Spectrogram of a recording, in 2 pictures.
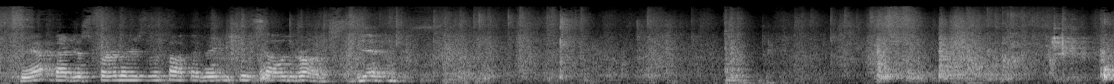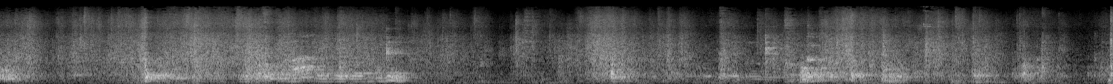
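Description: Plastic trash bags rustle and crinkle.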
